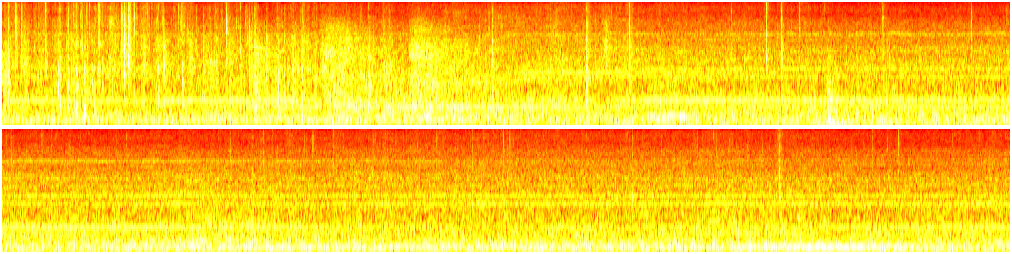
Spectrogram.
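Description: Hydraulic baler pressing aluminium cans: a dense crackle and crunch of cans collapsing under the ram for the first few seconds, over the steady hum of the hydraulic pump. After that the hum carries on alone with a few single clicks.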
